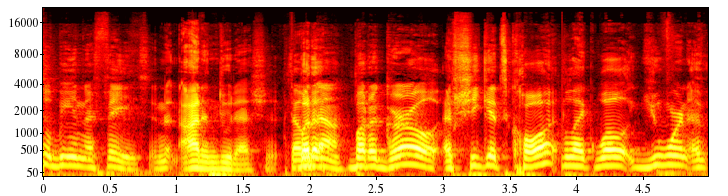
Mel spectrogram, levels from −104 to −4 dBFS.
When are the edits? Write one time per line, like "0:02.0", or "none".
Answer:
0:01.7
0:03.9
